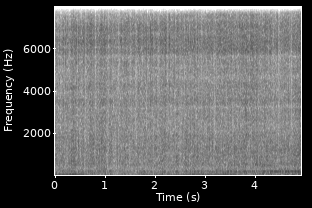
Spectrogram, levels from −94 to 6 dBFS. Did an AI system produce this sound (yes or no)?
no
